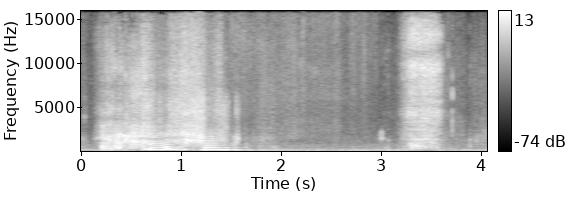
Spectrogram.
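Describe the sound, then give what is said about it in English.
A loud, voiced sneeze bursts out, followed a couple of seconds later by a shorter, breathy sneeze or cough, in New York during a season of heavy pollen and allergies. “For those who are listening online and wondering why they're sneezing and coughing in New York, there's terrible pollen here, terrible allergies, and just that time of year.”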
